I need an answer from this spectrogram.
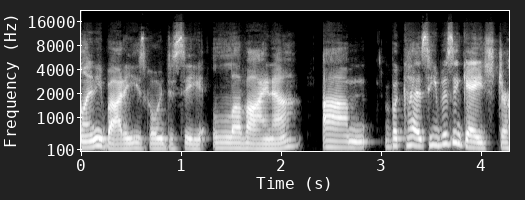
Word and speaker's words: Lavina: Why, of all the names in the English language, Hebrew language, Greek language, Spanish language, would her parents choose to give her a name that rhymes with vagina?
